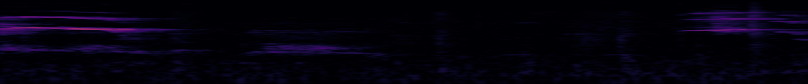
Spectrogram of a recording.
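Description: Young children squealing in the background: a high-pitched, sliding squeal in the first second and a shorter one near the end.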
